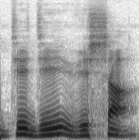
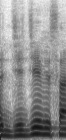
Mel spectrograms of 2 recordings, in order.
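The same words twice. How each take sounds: First: "जिजी विसा" slow, syllables apart, ending in shaa; correct pronunciation demo. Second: "जिजी विसा" quick, with a plain s; wrong pronunciation demo. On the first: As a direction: separate "जिजी विसा" and hush the last consonant to sh. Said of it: "जिजी विसा नहीं होता". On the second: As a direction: rush "जिजी विसा", ending in saa. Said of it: "नहीं होता है". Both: Shown as a demonstration.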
